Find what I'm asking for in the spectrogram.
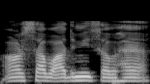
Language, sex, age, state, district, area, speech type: Urdu, female, 60+, Bihar, Khagaria, rural, spontaneous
